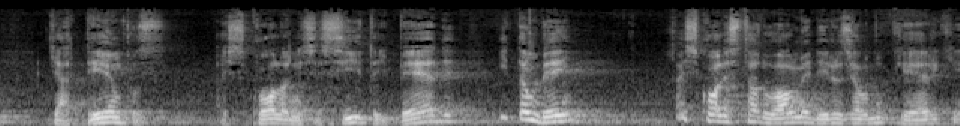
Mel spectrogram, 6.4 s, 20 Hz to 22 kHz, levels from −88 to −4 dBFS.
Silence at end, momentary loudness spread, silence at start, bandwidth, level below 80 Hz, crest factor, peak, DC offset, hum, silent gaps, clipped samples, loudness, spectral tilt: 0 s; 14 LU; 0 s; 16.5 kHz; -56 dBFS; 18 dB; -6 dBFS; under 0.1%; none; none; under 0.1%; -22 LUFS; -5 dB/octave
